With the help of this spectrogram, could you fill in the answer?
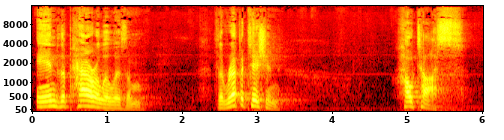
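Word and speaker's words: hautas (οὕτως): It looks like an O-U-T with a W-S. I know it looks like something different than hautas, but that's how you say it in Greek. That repetition of hautas, the word hautas means after this manner or on this wise or so.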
